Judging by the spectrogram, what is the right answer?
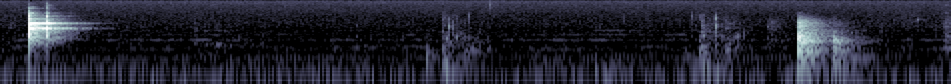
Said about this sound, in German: Ja, dann so. komm, komm, lass uns mal anstoßen.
